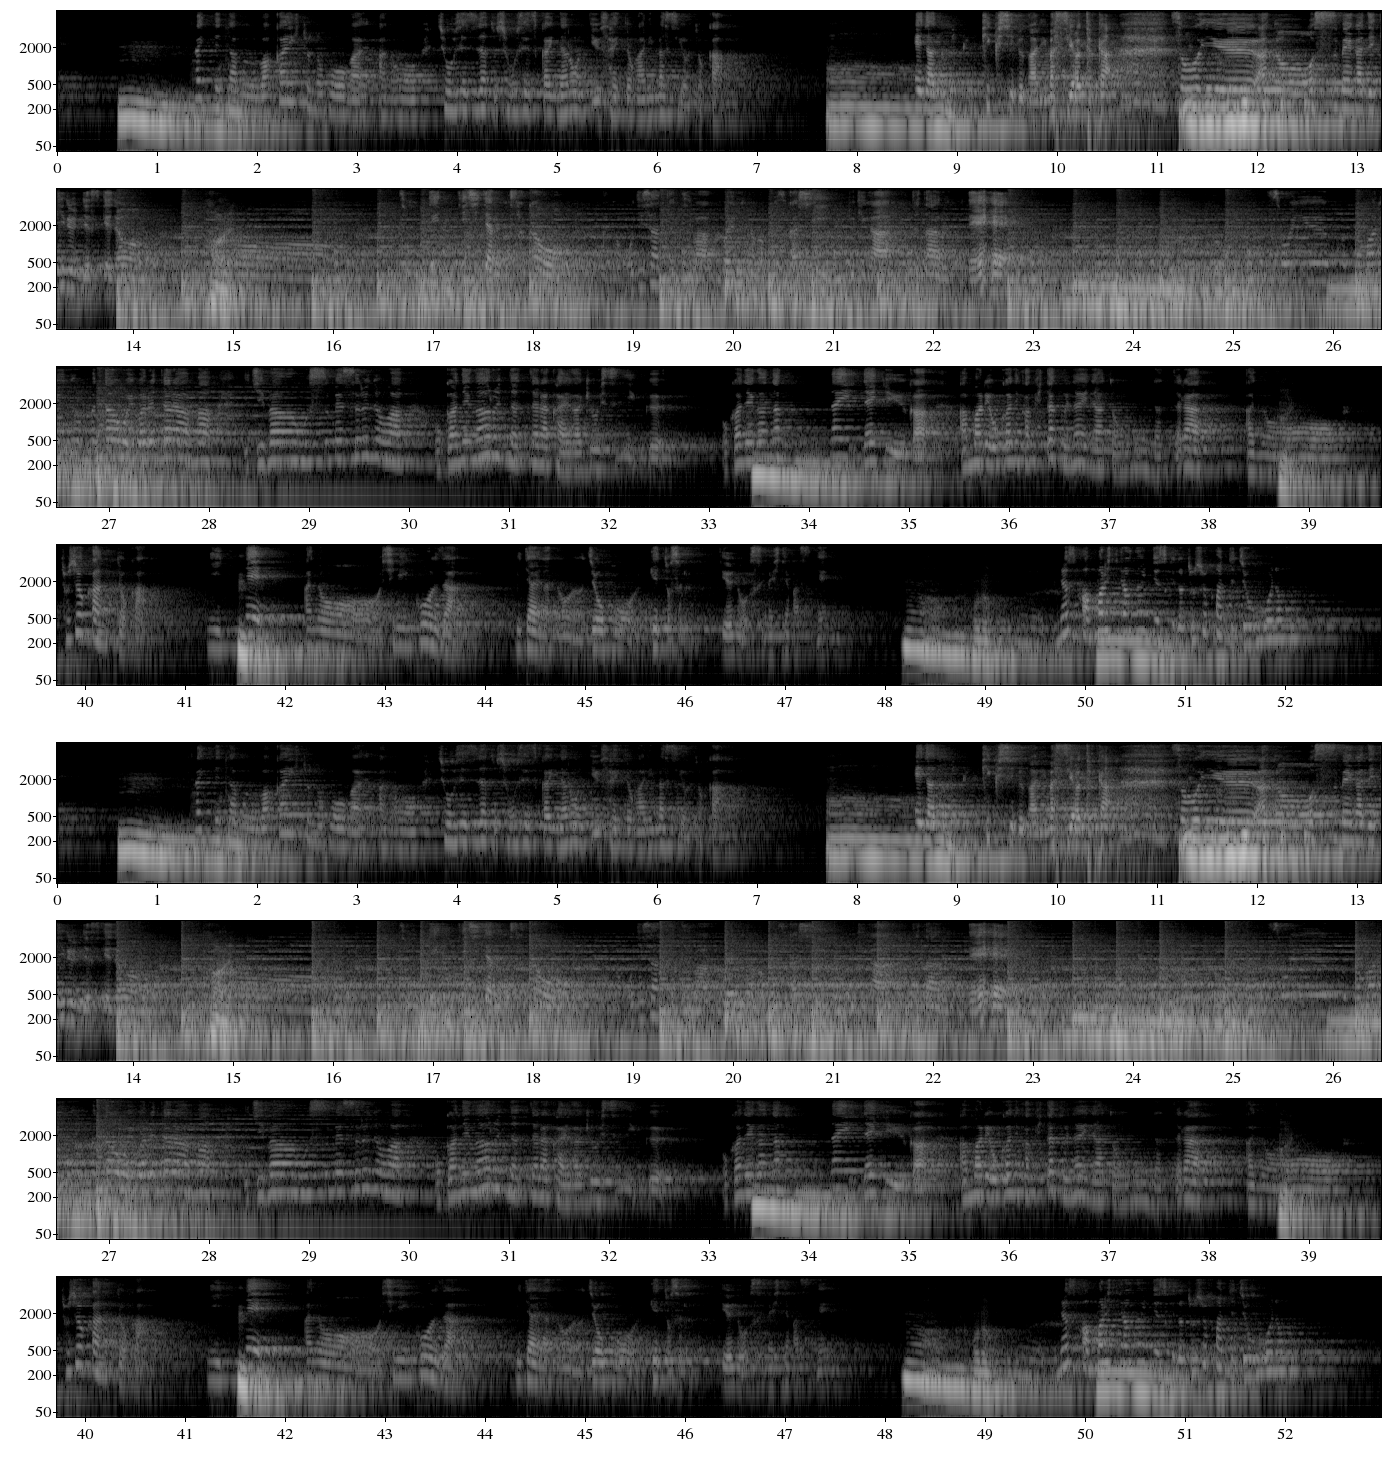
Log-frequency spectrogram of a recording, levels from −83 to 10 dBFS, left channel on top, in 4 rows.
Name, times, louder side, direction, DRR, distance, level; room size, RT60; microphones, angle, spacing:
voice 1, 0.6-1.9 7.7-9.0 11.2-11.9 14.7-15.1 16.8-17.4 23.3-25.2 25.9-27.0 33.4-34.4 38.7-38.9 41.5-41.8 48.2-49.1 50.1-50.9, right 1 dB, 10° right, 2 dB, 0.7 m, -32 dB
voice 2, 1.4-6.7 8.6-8.8 9.2-14.1 14.7-16.4 16.7-22.8 25.4-32.6 33.2-33.7 34.2-37.9 38.4-39.3 39.8-40.7 41.2-41.8 42.2-43.8 44.3-46.1 46.4-47.4 49.3-52.1, left 2 dB, 20° left, 5 dB, 1.0 m, -41 dB
sound 1, 13.8-28.8, right 1 dB, 40° right, 1.6 m, -37 dB
18.0 x 11.0 x 4.4 m, 2.3 s
head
